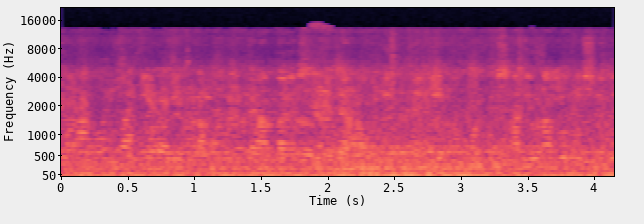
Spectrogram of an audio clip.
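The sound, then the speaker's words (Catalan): Steady, dense rumble inside a moving metro car on line 2, Paral·lel to Badalona, at 3:15 in the afternoon, next station Sant Martí, with a constant low roar and rattling, and indistinct passenger voices murmuring beneath the noise. “Metro, línia 2, paral·lel Badalona, 3:15 de la tarda.”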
